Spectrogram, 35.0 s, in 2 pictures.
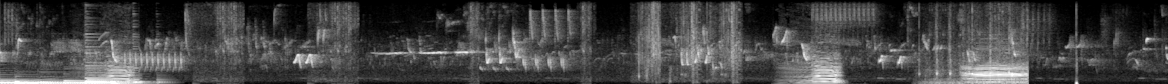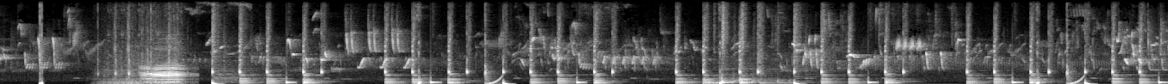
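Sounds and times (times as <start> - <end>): small birds chirping: 0.0 - 35.0
cows mooing: 1.4 - 2.3, 11.6 - 12.7, 13.8 - 15.4, 19.0 - 20.5.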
